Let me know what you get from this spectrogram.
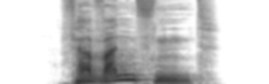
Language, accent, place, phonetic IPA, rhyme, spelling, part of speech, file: German, Germany, Berlin, [fɛɐ̯ˈvant͡sn̩t], -ant͡sn̩t, verwanzend, verb, De-verwanzend.ogg
- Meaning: present participle of verwanzen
